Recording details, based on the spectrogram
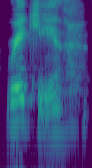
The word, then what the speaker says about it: Reiki: Reiki, and the best way to remember how to say it is rays of sun. Okay. Everybody feels amazing when they have rays of sun on their body. – Yes. – So it's Reiki.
